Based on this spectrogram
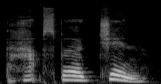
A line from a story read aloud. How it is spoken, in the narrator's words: whispered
